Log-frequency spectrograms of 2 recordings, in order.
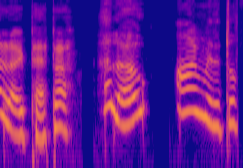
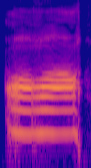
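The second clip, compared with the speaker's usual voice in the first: a long open "Ah" at a lower pitch; open-mouthed ah for the nurse; 5 semitones lower than usual. Pretend. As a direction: open wide and say "Ah" like at the doctor's. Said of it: "Open wide and say".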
